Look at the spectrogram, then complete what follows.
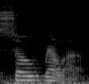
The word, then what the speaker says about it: Sorella: haul for y'all from Sorella I always say her name wrong Sorella or is it suit I always want to say Suella but it's so rela yarn I have a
